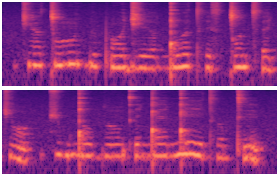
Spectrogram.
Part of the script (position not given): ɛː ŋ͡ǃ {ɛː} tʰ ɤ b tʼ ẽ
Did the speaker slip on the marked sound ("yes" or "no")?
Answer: yes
